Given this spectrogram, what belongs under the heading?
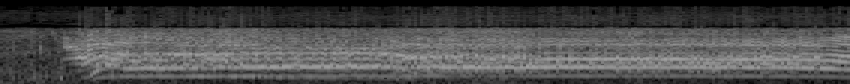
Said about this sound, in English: Sergeant, demonstrate a Marine Corps battle cry for this panty waist.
